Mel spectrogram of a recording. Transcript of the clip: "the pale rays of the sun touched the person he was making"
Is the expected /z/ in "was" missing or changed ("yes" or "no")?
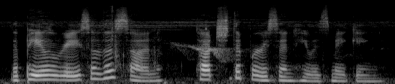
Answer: no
